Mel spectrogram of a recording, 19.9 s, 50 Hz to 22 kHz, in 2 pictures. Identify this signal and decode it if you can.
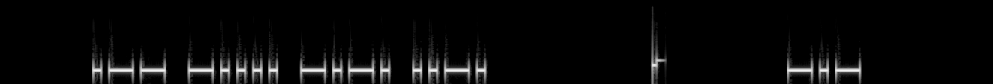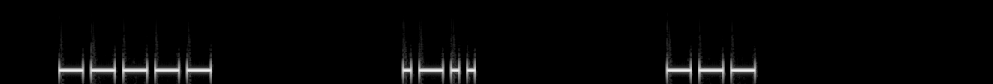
Morse code, heard as a keyed tone, about 15 wpm, spaced as for 6 wpm, 700 Hz. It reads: W6CF K0LO
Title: USA Call Signs - 4 Characters - 8x Character Spacing - 15wpm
